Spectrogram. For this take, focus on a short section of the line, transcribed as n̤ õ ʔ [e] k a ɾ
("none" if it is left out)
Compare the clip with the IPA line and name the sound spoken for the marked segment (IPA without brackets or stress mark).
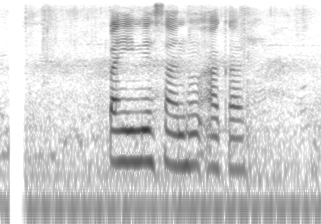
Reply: a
